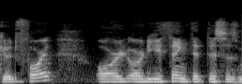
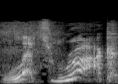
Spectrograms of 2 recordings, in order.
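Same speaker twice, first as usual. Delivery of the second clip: pitched-up, announcer-style radio DJ voice; 7 semitones higher than usual. A guest quotes the slogan on an Apple flyer: radio DJ voice. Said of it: "And there I'm going back to the radio DJ voice".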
